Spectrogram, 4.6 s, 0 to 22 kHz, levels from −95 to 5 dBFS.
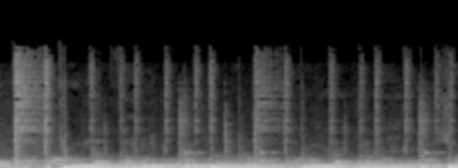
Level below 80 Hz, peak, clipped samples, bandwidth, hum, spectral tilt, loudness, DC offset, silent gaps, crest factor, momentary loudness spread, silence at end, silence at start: -44 dBFS; -4 dBFS; under 0.1%; 16 kHz; none; -7.5 dB/octave; -20 LUFS; under 0.1%; none; 14 dB; 5 LU; 0 s; 0 s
